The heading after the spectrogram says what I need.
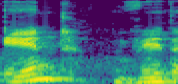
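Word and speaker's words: entweder: না এন্ড ভেদা এটার উচ্চারণ হবে এন্ড ভেদা এইযে এখানে এন্ড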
